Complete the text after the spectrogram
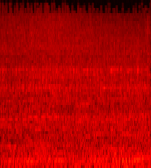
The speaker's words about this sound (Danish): Trafikken på Værnedamsvej har i årevis været til heftig debat. Og her er vejens parisiske kaos gang på gang blevet truet med planer om at skabe orden i gaden.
